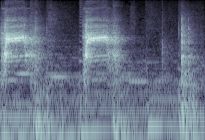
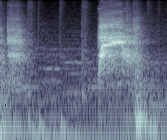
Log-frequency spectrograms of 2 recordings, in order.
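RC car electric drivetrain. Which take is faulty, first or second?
first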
